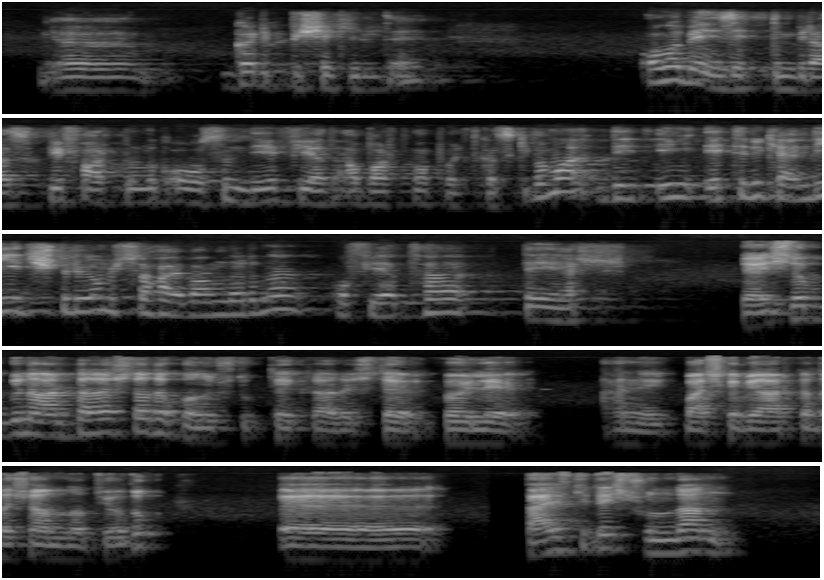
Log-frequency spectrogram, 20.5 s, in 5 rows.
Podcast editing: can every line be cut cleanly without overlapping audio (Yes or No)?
Yes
